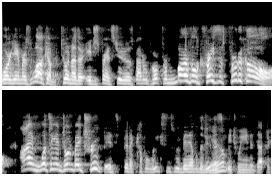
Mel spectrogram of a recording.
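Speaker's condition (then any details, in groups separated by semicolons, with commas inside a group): No condition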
